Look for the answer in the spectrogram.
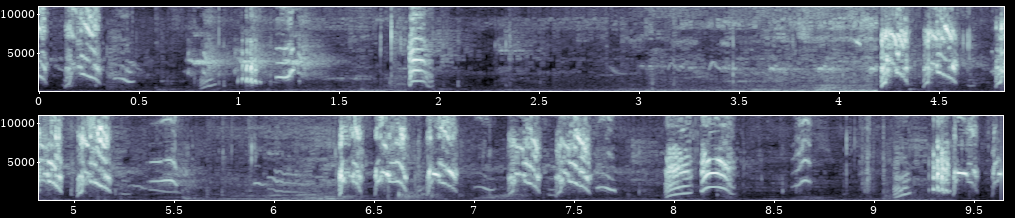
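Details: Baby parrots give bursts of sharp, clipped squeaks separated by a noisy, rumbling gap, then resume with quick repeated harsh notes.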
